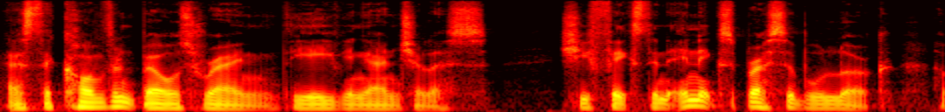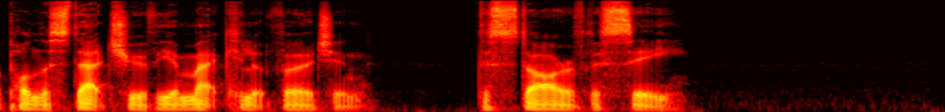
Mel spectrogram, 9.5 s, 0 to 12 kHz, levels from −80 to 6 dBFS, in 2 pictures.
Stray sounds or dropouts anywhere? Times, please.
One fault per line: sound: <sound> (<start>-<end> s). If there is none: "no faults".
no faults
